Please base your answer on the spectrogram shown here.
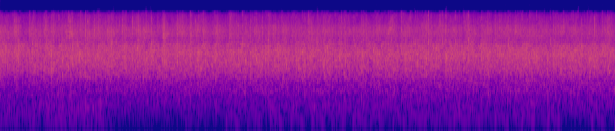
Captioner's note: applause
